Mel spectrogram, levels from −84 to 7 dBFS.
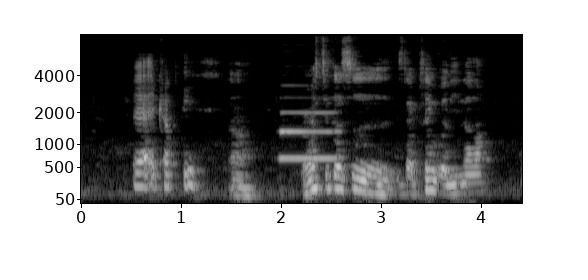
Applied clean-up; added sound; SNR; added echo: classical method WPE with log-MMSE.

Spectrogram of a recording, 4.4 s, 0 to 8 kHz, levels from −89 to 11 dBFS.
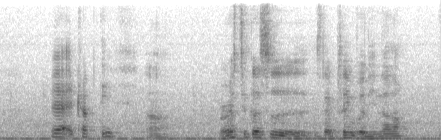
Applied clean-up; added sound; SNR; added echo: none; none; none; none.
